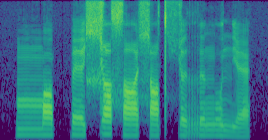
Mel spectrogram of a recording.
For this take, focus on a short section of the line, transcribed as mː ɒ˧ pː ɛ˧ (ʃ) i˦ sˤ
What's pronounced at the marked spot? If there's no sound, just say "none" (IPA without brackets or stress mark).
ɕ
